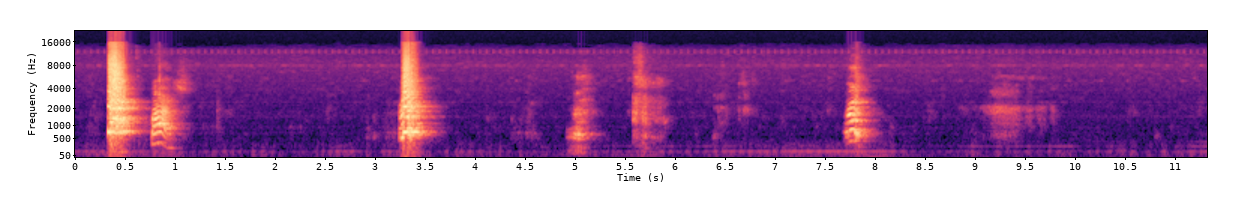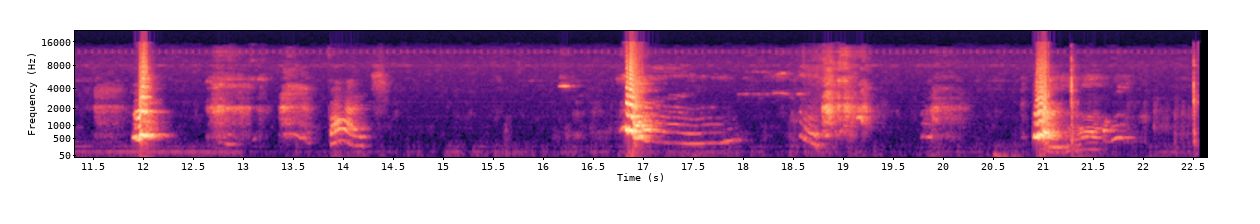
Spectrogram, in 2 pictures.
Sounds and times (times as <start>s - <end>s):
Bow-wow: 0.3s - 0.7s, 3.2s - 3.7s, 20.9s - 21.6s
Yip: 0.3s - 0.8s, 3.2s - 3.7s, 16.8s - 17.2s, 20.9s - 21.4s
Speech: 0.8s - 1.2s, 13.8s - 14.4s
Whimper (dog): 16.2s - 18.9s.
